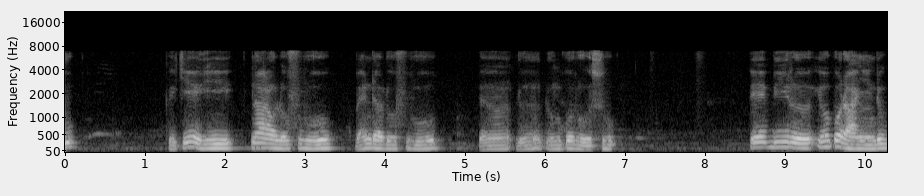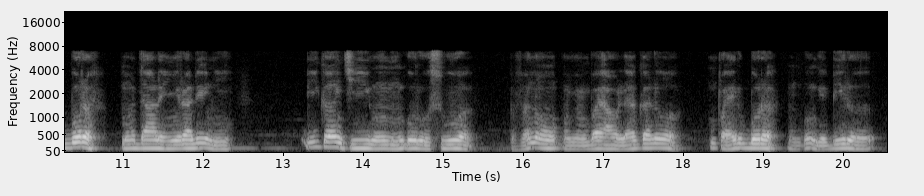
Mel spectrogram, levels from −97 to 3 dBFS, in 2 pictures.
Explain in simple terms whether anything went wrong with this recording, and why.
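Something did go wrong, and it lasts the whole clip: the speech sounds dull and muffled, with a rough, fluttering hiss clinging to the voice. Nothing comes through above about 7 kHz, so the crisp edges of sounds like s and t are missing. The likely cause is heavy Dolby Digital compression, a codec that squeezes audio by dropping the top of the range and replacing detail it couldn't afford with filler noise.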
